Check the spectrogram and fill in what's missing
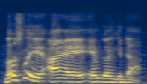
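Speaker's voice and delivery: ordinary talk, nothing marked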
